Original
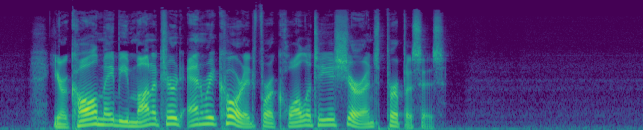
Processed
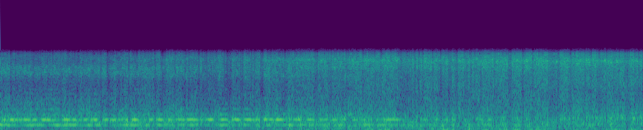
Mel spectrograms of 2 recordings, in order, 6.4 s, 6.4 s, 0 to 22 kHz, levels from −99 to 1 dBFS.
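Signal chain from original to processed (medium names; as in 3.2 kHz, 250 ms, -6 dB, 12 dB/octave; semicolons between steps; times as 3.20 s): tracing distortion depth 0.2 ms; spectral selection erased 0.33–1.29 s, 260–2400 Hz; low-pass 9.2 kHz 12 dB/octave; compression 6:1, threshold -33 dBFS, peak gain reduction 21 dB; shuffle delay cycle 943 ms, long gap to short 1.5:1, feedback 40%, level -17 dB; Paulstretch 37×, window 0.25 s, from 3.25 s; trim +6 dB; Opus 6 kbps 48 kHz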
